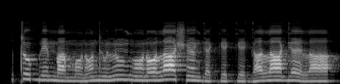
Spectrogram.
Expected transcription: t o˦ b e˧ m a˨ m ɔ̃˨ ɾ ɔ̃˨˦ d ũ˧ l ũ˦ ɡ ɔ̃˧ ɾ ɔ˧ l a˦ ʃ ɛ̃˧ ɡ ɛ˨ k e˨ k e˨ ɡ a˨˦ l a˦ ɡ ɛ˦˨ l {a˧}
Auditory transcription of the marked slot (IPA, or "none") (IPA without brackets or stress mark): a˧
